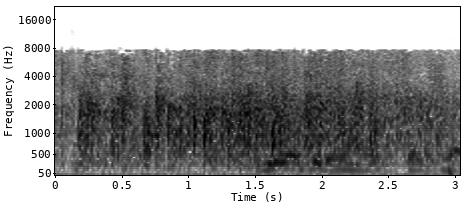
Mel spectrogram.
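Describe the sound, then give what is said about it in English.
Round of applause from a gathered group, steady clapping that holds throughout, with voices talking over the second half. “Get that shit a round of applause.”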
